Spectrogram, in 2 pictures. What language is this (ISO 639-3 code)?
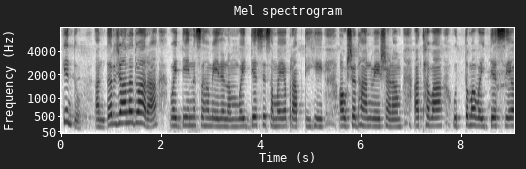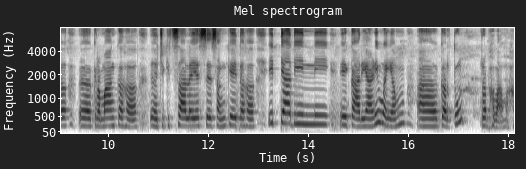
san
